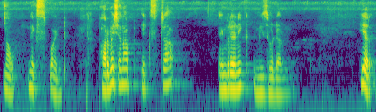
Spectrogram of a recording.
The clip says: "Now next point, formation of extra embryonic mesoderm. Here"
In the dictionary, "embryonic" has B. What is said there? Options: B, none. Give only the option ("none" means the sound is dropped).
B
